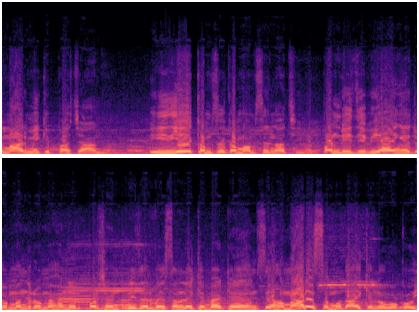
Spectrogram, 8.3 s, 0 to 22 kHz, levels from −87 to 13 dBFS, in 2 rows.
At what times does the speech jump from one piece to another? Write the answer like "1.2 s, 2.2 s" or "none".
3.2 s, 6.7 s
